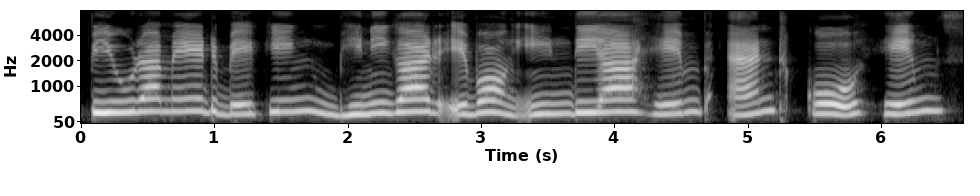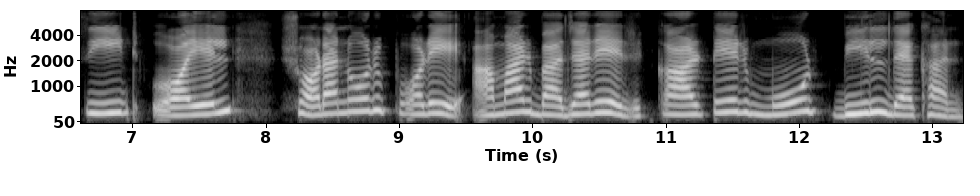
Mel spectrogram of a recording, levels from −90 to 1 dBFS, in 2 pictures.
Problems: none marked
